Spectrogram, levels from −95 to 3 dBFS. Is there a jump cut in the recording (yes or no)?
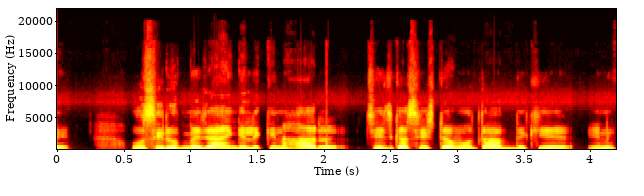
no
